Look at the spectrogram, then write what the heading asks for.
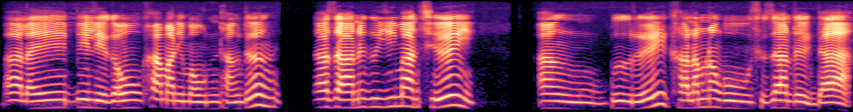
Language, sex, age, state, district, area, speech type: Bodo, female, 60+, Assam, Baksa, rural, spontaneous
